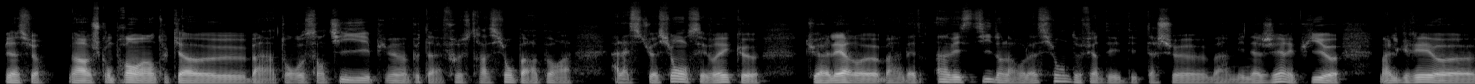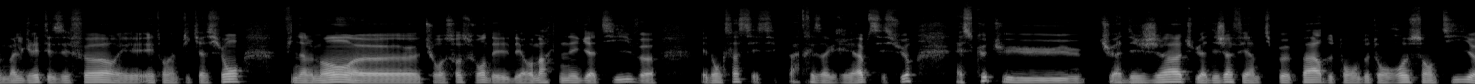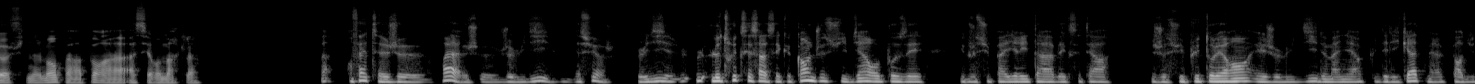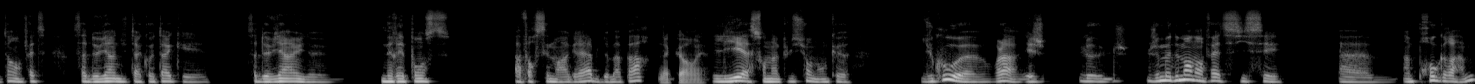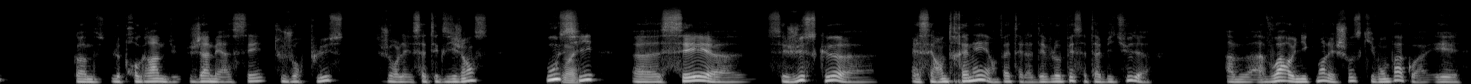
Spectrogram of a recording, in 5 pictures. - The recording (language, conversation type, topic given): French, advice, Comment réagir lorsque votre partenaire vous reproche constamment des défauts ?
- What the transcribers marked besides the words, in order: other background noise; drawn out: "tu"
